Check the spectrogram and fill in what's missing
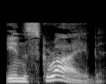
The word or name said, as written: inscribe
